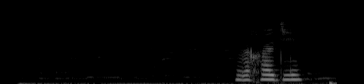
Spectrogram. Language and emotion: Russian, neutral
